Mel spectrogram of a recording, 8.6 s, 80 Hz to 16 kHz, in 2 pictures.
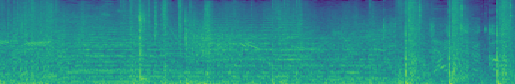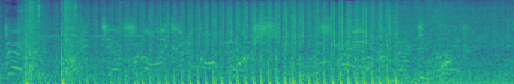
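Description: Grenade launcher explosions in the video game Payday 2 boom in a rapid series of heavy blasts over dense gunfire and loud game action.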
